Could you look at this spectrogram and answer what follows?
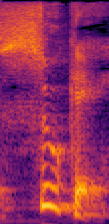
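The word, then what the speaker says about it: suke (ψυχή): But the word that we translate, the two words that we translate as life in English is one, the phonetic pronunciation is suke.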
